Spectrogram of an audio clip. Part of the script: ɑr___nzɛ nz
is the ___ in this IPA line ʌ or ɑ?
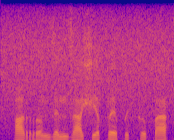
ʌ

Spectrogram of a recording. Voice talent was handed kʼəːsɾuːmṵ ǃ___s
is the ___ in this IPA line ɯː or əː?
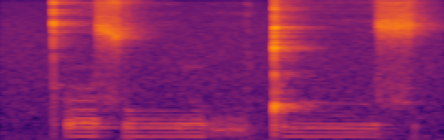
ɯː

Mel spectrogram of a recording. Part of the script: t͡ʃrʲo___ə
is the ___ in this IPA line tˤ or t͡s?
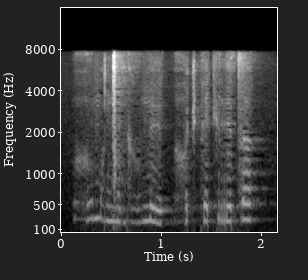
t͡s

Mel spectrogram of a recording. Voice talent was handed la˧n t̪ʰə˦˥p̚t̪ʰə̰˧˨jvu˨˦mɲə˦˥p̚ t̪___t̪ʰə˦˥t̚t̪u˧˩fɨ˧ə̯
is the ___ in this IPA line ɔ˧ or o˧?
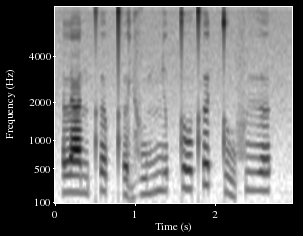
o˧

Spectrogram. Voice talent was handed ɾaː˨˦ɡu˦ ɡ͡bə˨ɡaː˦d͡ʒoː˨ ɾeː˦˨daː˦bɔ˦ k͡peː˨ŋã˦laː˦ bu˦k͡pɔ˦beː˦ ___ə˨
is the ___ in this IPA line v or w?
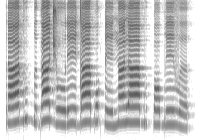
v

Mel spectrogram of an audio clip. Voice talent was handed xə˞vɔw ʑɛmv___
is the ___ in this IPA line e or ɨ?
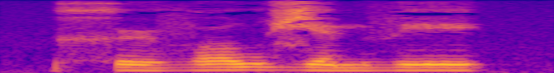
e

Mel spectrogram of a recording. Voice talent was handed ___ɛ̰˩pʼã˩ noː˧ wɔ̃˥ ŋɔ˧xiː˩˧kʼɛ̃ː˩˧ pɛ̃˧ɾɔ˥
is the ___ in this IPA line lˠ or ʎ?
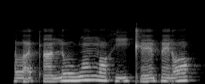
lˠ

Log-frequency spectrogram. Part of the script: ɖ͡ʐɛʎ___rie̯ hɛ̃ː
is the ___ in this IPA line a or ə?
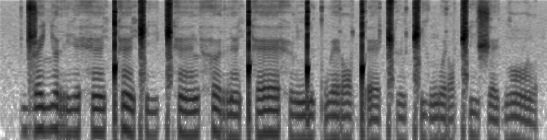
ə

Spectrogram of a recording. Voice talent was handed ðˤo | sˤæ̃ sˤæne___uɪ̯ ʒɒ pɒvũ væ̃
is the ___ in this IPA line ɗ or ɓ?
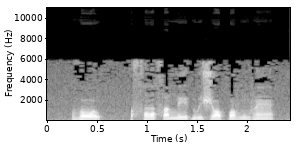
ɗ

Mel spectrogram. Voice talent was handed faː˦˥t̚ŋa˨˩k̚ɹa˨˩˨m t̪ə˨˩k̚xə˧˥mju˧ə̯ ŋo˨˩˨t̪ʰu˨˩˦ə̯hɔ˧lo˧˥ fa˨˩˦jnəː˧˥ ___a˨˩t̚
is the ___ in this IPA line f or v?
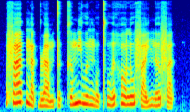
f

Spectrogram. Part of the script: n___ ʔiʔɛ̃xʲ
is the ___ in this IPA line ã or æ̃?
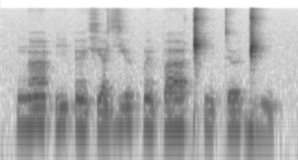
ã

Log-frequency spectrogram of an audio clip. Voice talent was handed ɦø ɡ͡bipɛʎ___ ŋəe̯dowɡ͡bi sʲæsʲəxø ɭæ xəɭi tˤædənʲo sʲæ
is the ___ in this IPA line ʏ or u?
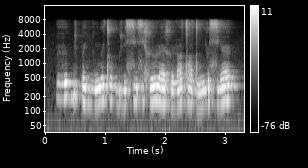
ʏ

